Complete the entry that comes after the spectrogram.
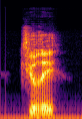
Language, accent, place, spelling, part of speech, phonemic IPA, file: French, France, Lyon, curer, verb, /ky.ʁe/, LL-Q150 (fra)-curer.wav
- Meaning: 1. to clean by scrubbing, scraping and removing (e.g. a drain, a pipe, a canal, a stable, ...) 2. to clean oneself by scrubbing, scraping and removing (e.g. one's nails, teeth, ...)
